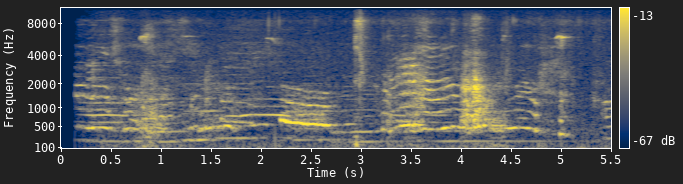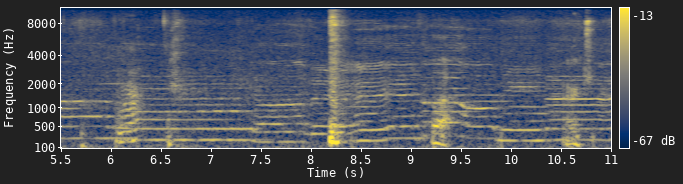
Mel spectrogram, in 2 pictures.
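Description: A corgi makes warbling, yodel-like chirps and drawn-out wavering tones, with a person speaking briefly.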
